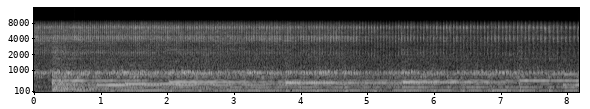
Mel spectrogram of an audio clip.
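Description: A Wheel of Fortune board game wheel spins with rapid, even ratchet clicking that runs continuously and loud throughout, with a humming mechanical tone underneath and no voices.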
